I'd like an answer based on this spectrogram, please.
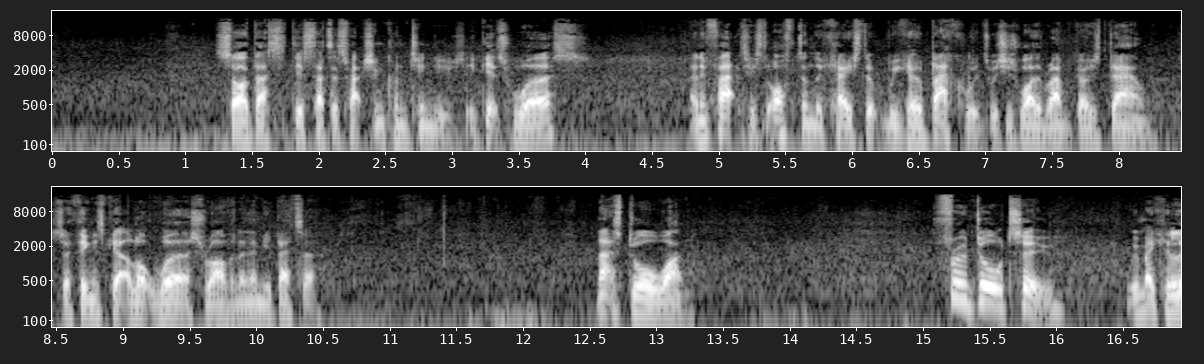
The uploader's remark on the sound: Daily Download Episodes are short episodes which involve me getting into flow with my Superconscious and then just talking into my phone.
